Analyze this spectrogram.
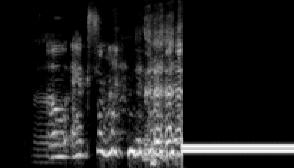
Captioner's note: laughter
